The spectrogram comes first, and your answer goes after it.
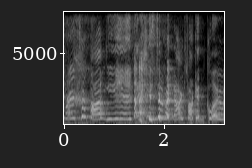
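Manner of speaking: high loud laughing fuck, babes; laughing loudly. Real, not acted. Telling a friend about a clueless old pal, laughing. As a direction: laugh it out in delight.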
